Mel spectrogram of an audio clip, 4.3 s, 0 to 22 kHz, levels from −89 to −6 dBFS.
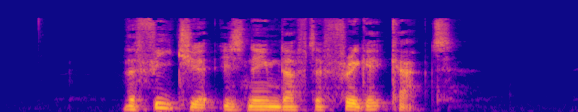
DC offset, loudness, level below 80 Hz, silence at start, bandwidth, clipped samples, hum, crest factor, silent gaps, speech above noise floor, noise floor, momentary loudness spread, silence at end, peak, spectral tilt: under 0.1%; -25 LUFS; -52 dBFS; 0.95 s; 11.5 kHz; under 0.1%; none; 20 dB; none; 56 dB; -81 dBFS; 9 LU; 0.95 s; -6 dBFS; -4.5 dB/octave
